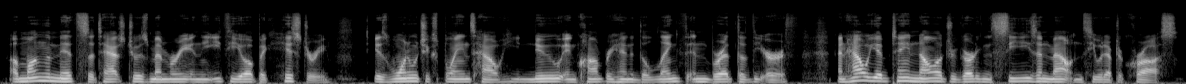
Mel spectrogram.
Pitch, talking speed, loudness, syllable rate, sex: 125 Hz, 210 wpm, -20 LUFS, 5.9 syllables/s, male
